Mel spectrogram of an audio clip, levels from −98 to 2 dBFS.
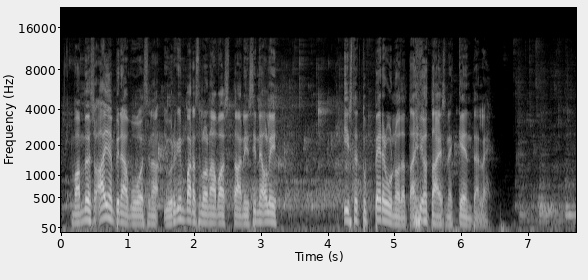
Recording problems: rain or running water; noticeable; throughout; 20 dB below the speech

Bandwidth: 13.5 kHz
